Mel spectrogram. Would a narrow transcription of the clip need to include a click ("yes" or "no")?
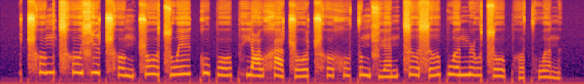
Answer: no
